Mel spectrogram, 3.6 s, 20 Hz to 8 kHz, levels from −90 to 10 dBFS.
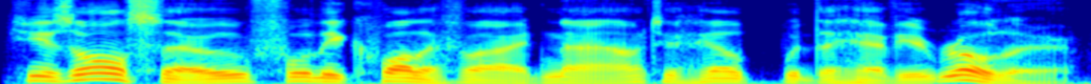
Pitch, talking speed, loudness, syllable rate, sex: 110 Hz, 200 wpm, -18 LUFS, 5.2 syllables/s, male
